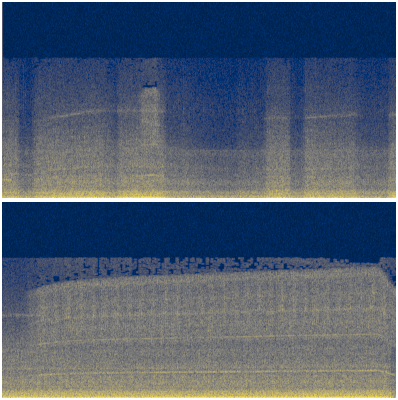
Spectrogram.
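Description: A truck engine hums low and steady as it drives.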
